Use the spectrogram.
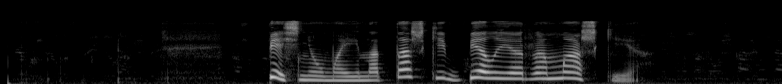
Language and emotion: Russian, positive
